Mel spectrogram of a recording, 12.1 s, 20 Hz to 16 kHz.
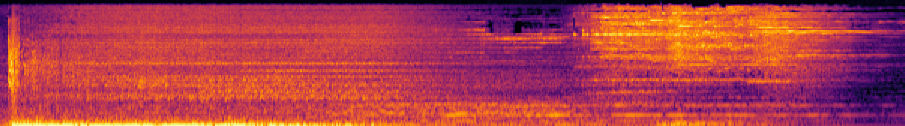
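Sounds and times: deep steady rumble: 0.0s - 6.2s.

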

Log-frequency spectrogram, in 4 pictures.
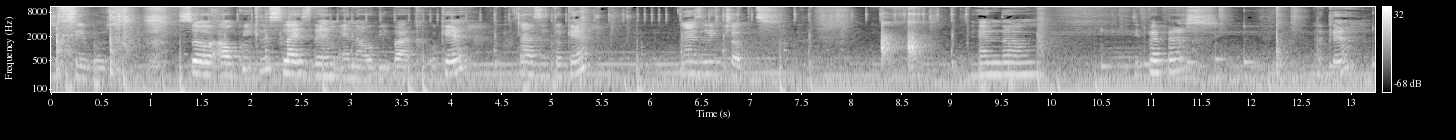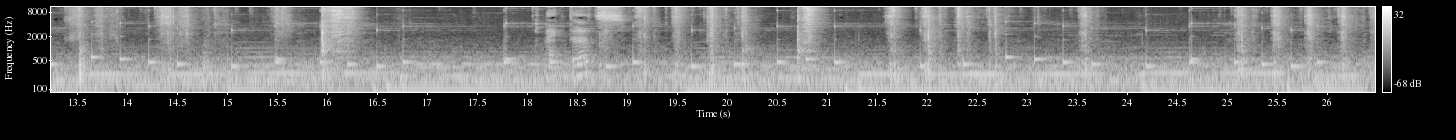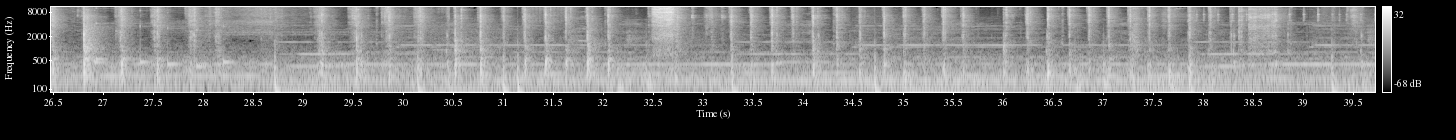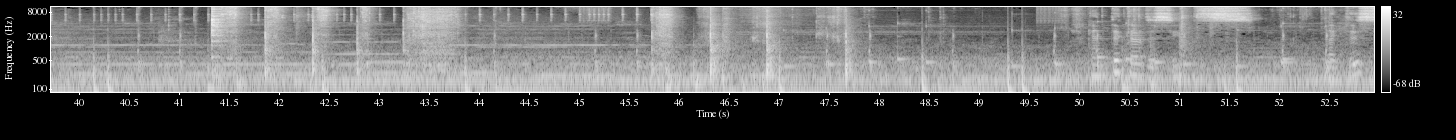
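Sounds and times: background music: 0.0s - 52.9s
knife chopping on cutting board: 29.1s - 32.7s.

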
